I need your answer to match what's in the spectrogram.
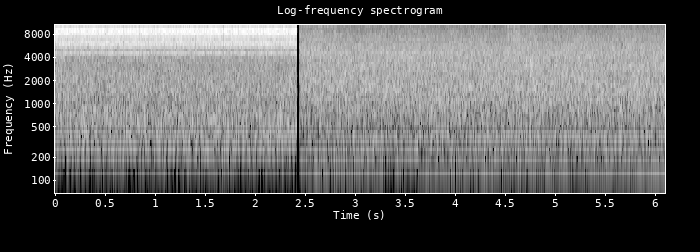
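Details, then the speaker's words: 2003 Apple Power Macintosh G5 (first version of this case, Hitachi 500 GB drive) during network activity: a cluster of shrill steady whistles over fan hum that cuts out abruptly, leaving only the fan; coil whine is suspected but not confirmed. "the coil one on that is nuts oh it stopped oh now it's started"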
